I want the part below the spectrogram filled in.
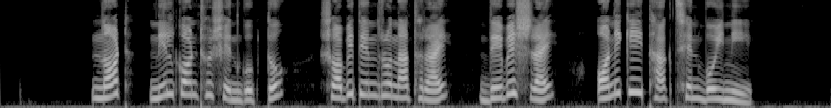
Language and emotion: Bengali, neutral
